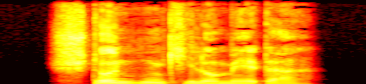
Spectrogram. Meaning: kilometers per hour
- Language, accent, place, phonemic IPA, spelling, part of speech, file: German, Germany, Berlin, /ˈʃtʊndənˌkiːloˌmeːtɐ/, Stundenkilometer, noun, De-Stundenkilometer.ogg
